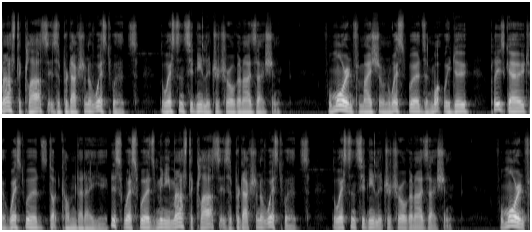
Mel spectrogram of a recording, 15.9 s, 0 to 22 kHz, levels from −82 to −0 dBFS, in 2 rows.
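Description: No technical faults detected anywhere in the speech recording.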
